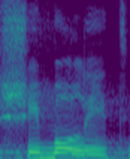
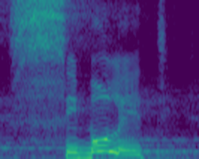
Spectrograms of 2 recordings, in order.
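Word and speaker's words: shibboleth: o que quer dizer chibolete né a prova simples só queria dizer espiga de milho mas eles falavam em outra forma com s cebolete eles não conseguiam falar da mesma forma que é jefter pronunciava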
